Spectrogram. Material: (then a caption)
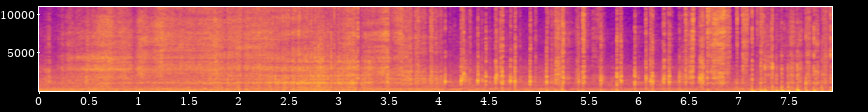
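Polystyrene foam. Long nails scratch and tap the hollow side of a white styrofoam drinking cup held up in both hands, with a bowl of ice sitting idle in the foreground. For the first four seconds a steady, dry scratching hiss runs on. Then it breaks into a rapid run of short, bright squeaky scrapes and crisp taps that die away almost instantly.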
